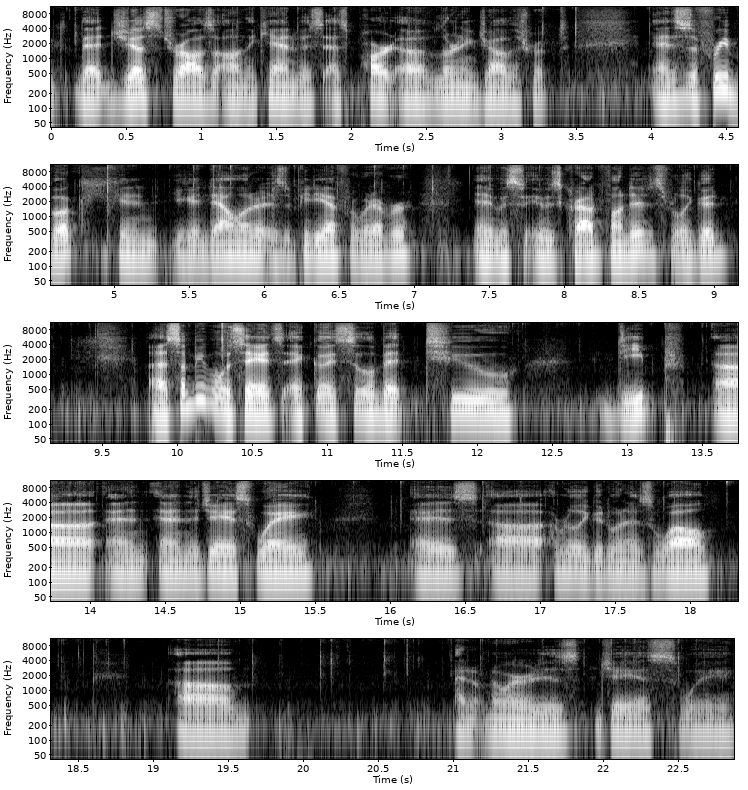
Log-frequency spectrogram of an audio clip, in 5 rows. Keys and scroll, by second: 13.9-17.2 typing, 21.9-22.8 typing.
